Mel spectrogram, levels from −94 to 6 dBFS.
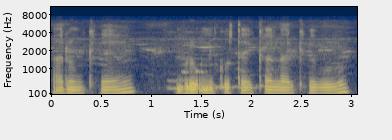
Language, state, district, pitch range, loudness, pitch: Kokborok, Tripura, West Tripura, 105-110 Hz, -18 LUFS, 105 Hz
